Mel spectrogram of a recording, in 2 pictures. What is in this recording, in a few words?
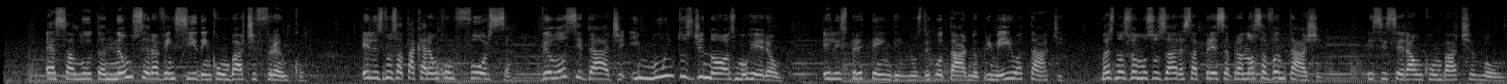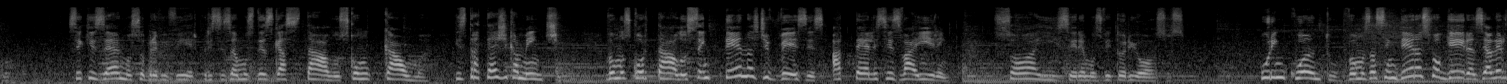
portuguese brazilian video games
